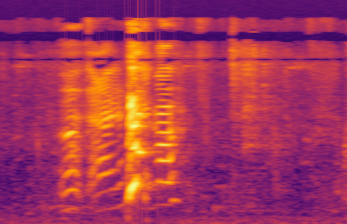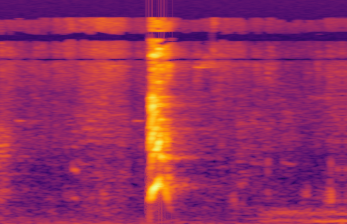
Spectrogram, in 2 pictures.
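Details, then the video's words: Mother dog fighting to protect her puppies: two sharp, harmonic yelping barks about three seconds apart, the first a quick double burst, over faint background rumble. "Poor Dog Fighting Protect Babies"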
